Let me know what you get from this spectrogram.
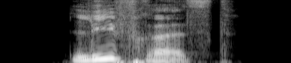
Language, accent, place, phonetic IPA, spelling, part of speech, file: German, Germany, Berlin, [ˈliːfʁəst], liefrest, verb, De-liefrest.ogg
- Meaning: second-person singular subjunctive I of liefern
